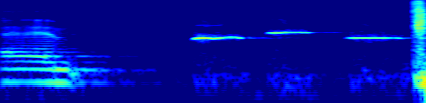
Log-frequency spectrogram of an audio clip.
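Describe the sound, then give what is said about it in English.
A person whistles a short tune in a few clear, held notes after a brief bit of talk. “We just happened to fucking whistle that tune. We're waiting for a lift, and he went,”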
